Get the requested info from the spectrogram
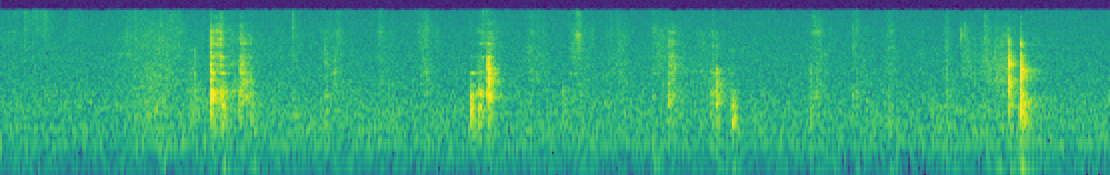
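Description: A wooden spoon stirring chopped salad in a bowl, knocking and scraping against its side: a few faint, scattered clicks, the sharpest about two, five and ten seconds in.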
